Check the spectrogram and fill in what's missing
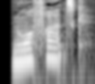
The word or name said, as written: nordfransk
